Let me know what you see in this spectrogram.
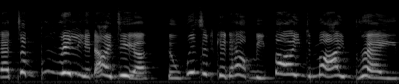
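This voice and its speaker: In a put-on character voice, a woman speaks at an extremely high pitch and a fairly slow pace. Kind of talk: live script read.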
